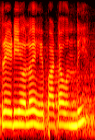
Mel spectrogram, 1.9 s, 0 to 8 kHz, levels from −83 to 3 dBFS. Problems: continuous background conversations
